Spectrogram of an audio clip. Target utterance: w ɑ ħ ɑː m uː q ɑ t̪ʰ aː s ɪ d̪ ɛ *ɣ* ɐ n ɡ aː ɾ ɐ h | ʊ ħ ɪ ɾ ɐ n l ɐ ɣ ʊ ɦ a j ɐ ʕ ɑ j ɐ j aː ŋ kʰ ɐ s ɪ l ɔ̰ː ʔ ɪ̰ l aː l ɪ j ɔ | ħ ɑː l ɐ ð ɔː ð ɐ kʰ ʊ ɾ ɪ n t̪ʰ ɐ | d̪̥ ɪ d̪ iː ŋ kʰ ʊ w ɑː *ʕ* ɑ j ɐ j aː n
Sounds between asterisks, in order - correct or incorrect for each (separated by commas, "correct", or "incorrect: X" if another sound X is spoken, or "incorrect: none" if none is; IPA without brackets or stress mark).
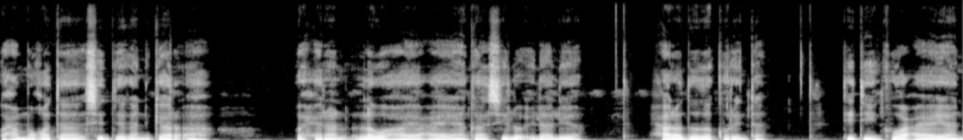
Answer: correct, correct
